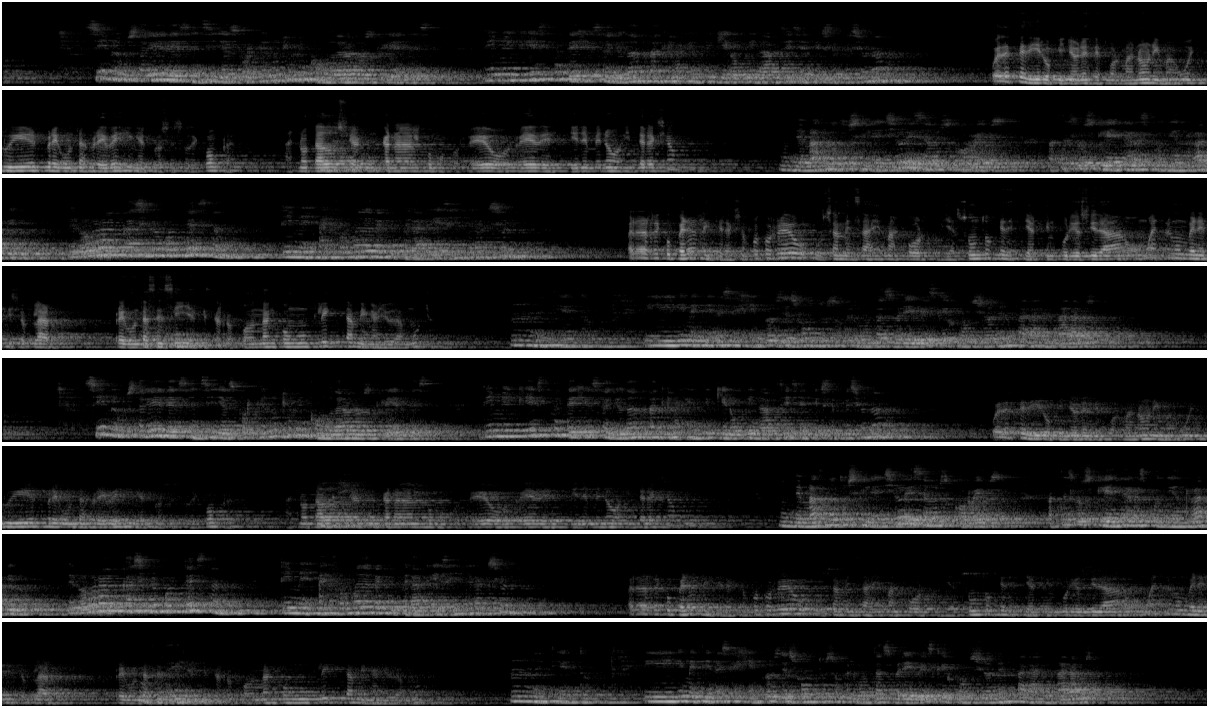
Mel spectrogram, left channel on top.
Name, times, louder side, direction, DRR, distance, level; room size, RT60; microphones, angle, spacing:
voice 1, 0.6-4.3 4.8-8.9 15.2-15.6 19.8-24.4 24.7-26.4 26.9-29.3 37.5-38.0 41.2-47.0, right 1 dB, 50° right, -4 dB, 2.6 m, -33 dB
voice 2, 9.9-14.4 15.0-18.9 30.4-36.7 37.3-40.4, left 3 dB, 80° left, 9 dB, 0.6 m, -34 dB
12.0 x 7.3 x 4.5 m, 2.9 s
head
